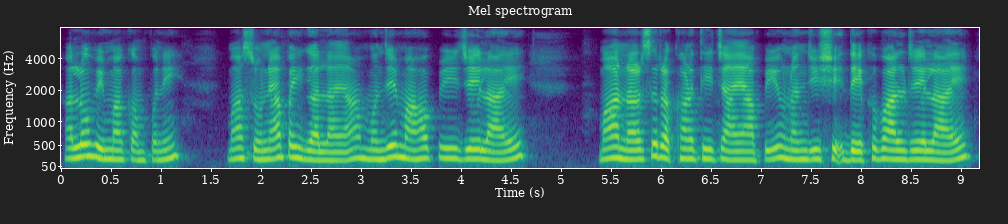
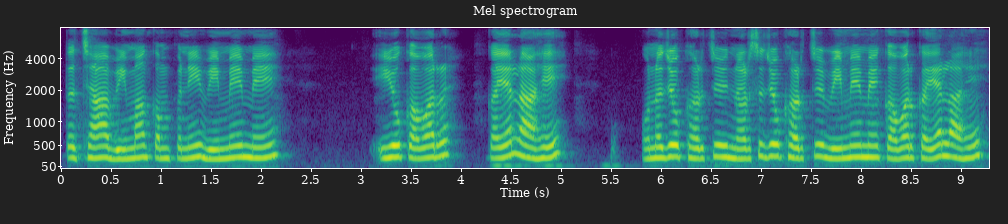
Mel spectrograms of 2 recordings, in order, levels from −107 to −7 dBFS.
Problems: background sounds at intervals, echo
